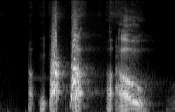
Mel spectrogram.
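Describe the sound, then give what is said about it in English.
A dog barks at anything coming down the driveway: a few sharp, loud barks in quick succession, then a longer, drawn-out bark that wavers in pitch. “so he'll bark at anything coming down the driveway”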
